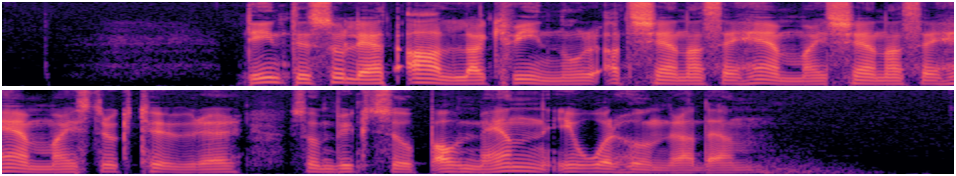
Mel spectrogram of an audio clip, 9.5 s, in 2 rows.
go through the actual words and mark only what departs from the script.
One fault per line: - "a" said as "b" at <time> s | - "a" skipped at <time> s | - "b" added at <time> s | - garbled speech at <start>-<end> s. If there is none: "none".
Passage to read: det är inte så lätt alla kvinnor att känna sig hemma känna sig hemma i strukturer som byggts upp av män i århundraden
none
